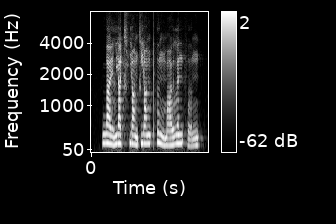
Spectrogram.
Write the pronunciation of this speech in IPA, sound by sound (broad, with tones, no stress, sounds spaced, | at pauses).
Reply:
w a˥˧ ɪ̯ l j ä˥˧ t͡ɕʰ j ɑ˥˩ ŋ ɕ j ɑ˥ ŋ pʰ ɤ˥˩ ŋ m ɑ˧˥ ʊ̯ l ə˥ n f ɤ˧˥ ŋ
